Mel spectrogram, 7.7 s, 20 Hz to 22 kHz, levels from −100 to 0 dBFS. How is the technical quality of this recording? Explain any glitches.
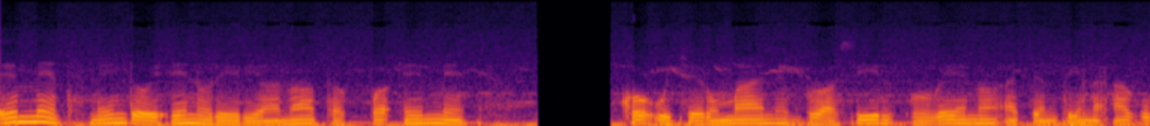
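The speech has one audible fault. A rebuffering stall runs from 3.58 to 4.08 s, just after "eng urerionotok bo emet". Playback ran out of buffered audio and waited, inserting 0.5 s of silence before resuming exactly where it stopped.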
